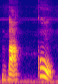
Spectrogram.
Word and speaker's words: বাক্য: সেরকমই এখানে বয়াকা কয় জফলা, এখানে কটাকে আমরা দুবার উচ্চারণ করব যেহেতু কয়ের সাথে জফলাটা আছে। বাক্য, আবার এখানে যেহেতু টয় জফলা আছে তাই টটাকে আমরা দুবার উচ্চারণ করব।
